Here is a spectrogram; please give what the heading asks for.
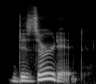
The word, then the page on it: deserted: dizə́ː r tid; ディザァテド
